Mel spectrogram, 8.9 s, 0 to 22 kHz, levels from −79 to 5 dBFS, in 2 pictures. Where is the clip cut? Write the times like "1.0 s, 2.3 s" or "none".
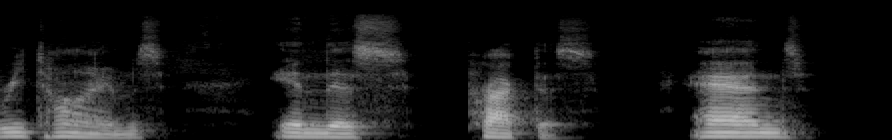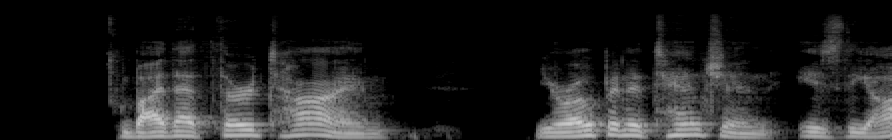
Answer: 3.3 s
